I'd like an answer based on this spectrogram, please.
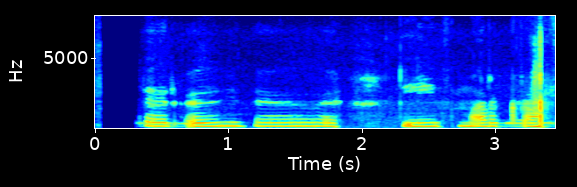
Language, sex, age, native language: Icelandic, male, 10, Icelandic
